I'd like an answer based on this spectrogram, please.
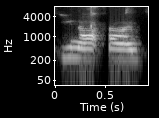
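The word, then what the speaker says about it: E°′: this e naught prime that e o prime that's pronounced e naught prime that's a measure of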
